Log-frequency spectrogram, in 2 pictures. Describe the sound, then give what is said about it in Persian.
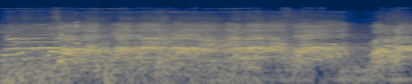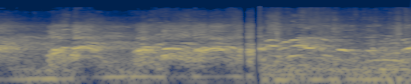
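A large crowd of protesters in the streets of Bahrain, supporters of Sheikh Nimr al-Nimr protesting his execution, shouts and chants together in loud, rhythmic waves of overlapping voices, the roar swelling and dipping, with one brief break near the end. “در بحرین حامیان شیخ النمر به جاده ها بیرون شده فریاد اعتراض را به خاطر اعدام او سر دادند.”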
